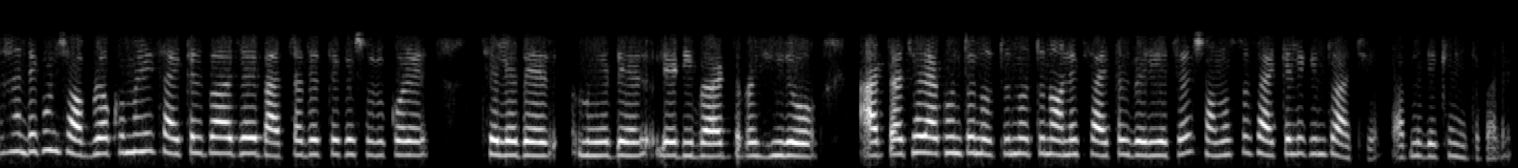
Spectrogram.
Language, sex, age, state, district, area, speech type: Bengali, female, 30-45, West Bengal, Purulia, urban, conversation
